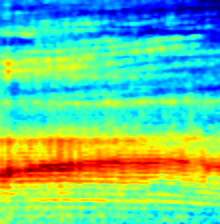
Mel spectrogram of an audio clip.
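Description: A long, drawn-out human burp, one sustained belch of almost two seconds at a nearly steady pitch, done as a comic gag.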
